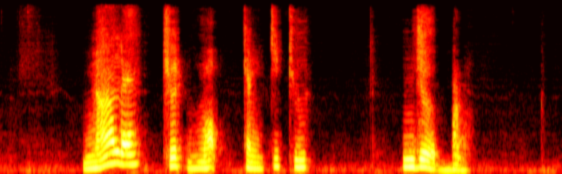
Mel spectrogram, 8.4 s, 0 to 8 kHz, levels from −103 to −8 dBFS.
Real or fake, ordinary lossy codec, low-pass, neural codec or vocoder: fake; AAC, 32 kbps; 7.2 kHz; codec, 44.1 kHz, 1.7 kbps, Pupu-Codec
